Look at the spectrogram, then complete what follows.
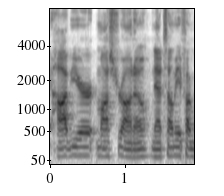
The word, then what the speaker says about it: Mascherano: Javier Mascherano. Now tell me if I'm pronouncing that right.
